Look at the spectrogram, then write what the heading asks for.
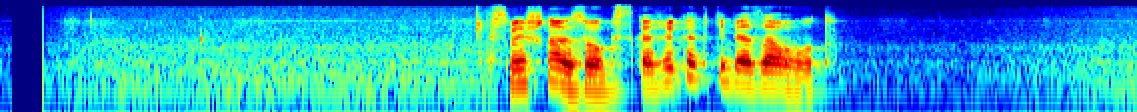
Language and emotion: Russian, neutral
